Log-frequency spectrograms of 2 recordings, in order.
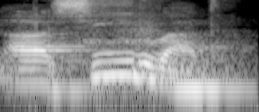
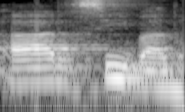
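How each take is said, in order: First: The r sound comes after the sh sound. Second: The r sound comes before the s sound. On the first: The speaker calls it right. "ये बिल्कुल correct है" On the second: The speaker calls it wrong. "ये बिल्कुल गलत हो गया"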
